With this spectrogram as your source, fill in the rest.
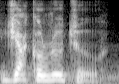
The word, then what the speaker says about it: Jacurutu: CH Jacurutu. The word is pronounced as it is spelled. Another name for Jacurutu is Fondak.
